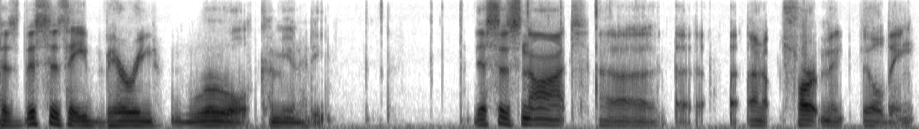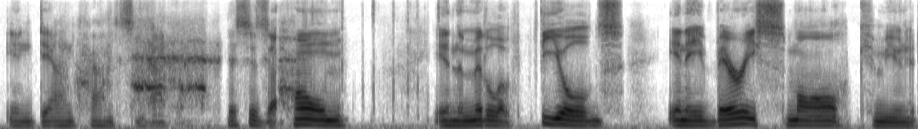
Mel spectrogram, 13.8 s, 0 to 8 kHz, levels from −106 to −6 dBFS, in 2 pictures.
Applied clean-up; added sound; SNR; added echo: neural diffusion model UNIVERSE++.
